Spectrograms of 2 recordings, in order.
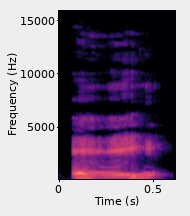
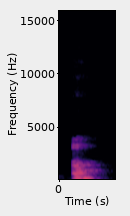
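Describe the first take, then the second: First: The word has a full open vowel. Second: The word has a reduced weak vowel. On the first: "this big open a" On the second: "I reduced it down to a"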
